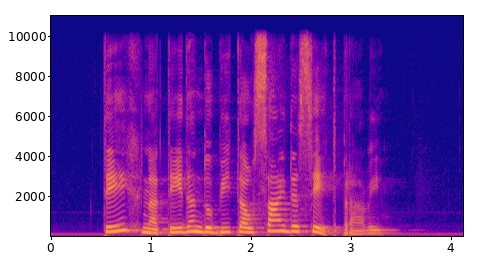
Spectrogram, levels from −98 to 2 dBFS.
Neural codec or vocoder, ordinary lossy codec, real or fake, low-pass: none; none; real; 9.9 kHz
